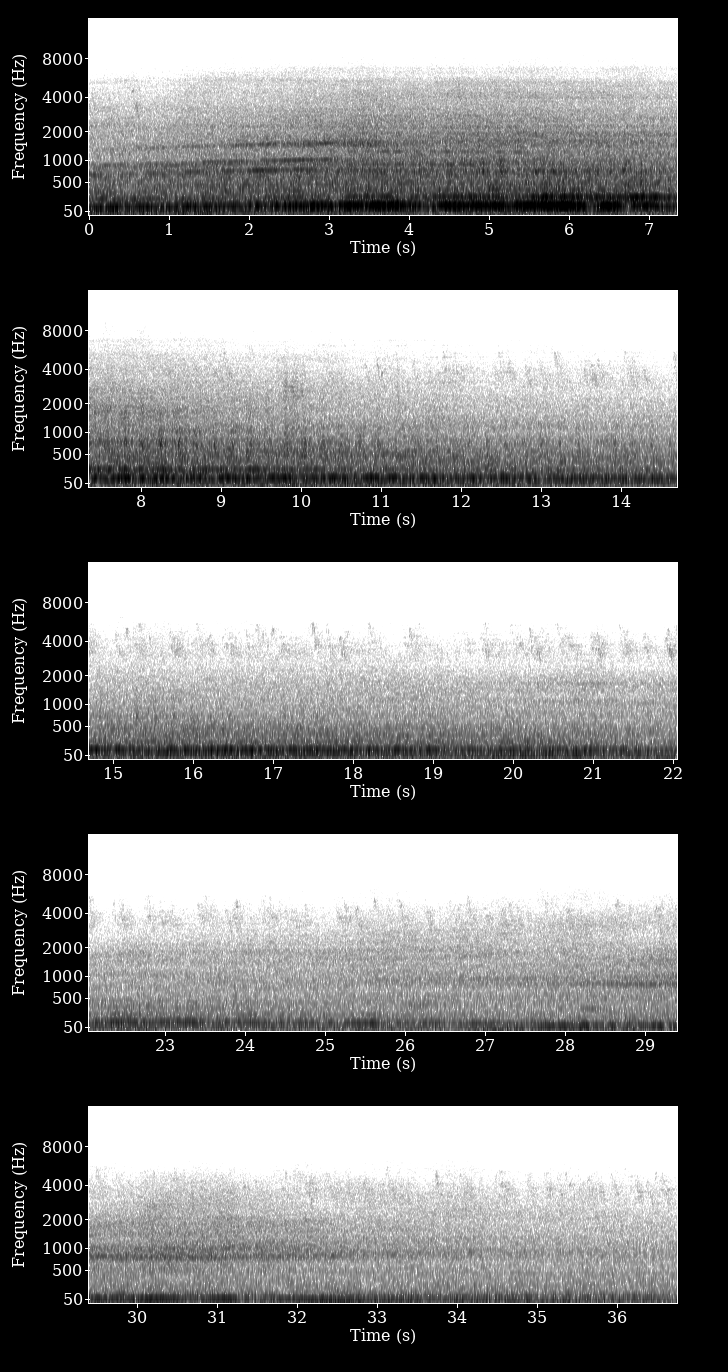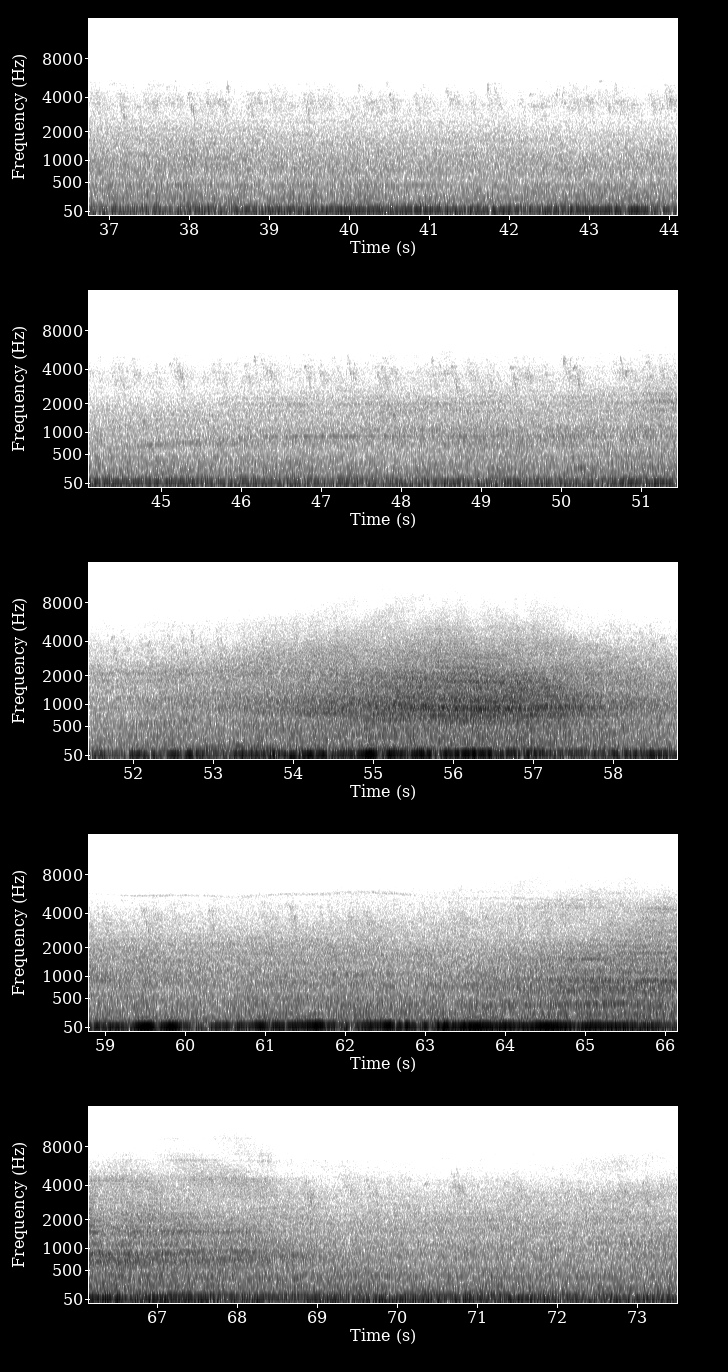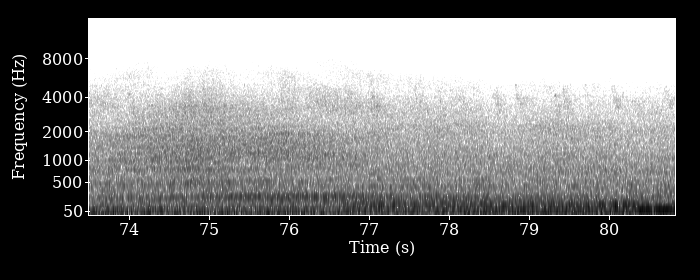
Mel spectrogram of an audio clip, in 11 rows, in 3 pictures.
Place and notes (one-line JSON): {"title": "dawn window, Karl Liebknecht Straße, Berlin, Germany - sunrise at 04:54", "date": "2013-05-27 04:53:00", "description": "sunrise sonicscape from open window at second floor ... for all the morning angels around at the time\nstudy of reversing time through space on the occasion of repeatable events of the alexanderplatz ambiance", "latitude": "52.52", "longitude": "13.41", "altitude": "47", "timezone": "Europe/Berlin"}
